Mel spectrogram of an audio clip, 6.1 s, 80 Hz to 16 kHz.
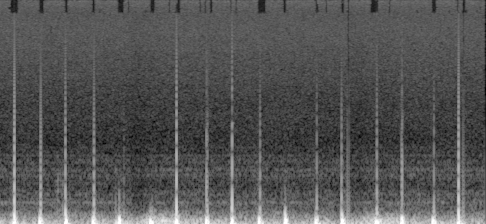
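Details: ASMR heartbeat recording: steady, deep thumping heartbeat, roughly 85 beats a minute, faint hum behind; heartbeat.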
